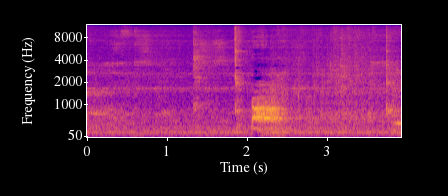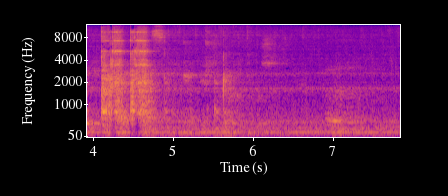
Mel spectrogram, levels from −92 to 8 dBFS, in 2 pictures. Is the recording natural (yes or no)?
yes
